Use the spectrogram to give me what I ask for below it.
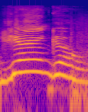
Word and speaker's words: Django: is quite the resi django Django Dobby pretended B doesn't even exist except for writing the B the D is silent bumbo my chair broke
